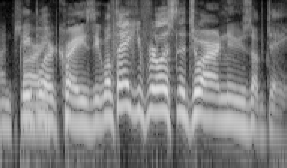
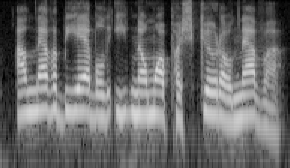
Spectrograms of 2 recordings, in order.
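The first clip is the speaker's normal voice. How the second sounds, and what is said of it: Weak put-on Boston accent. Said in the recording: “probably not a good Boston accent ... for a female”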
